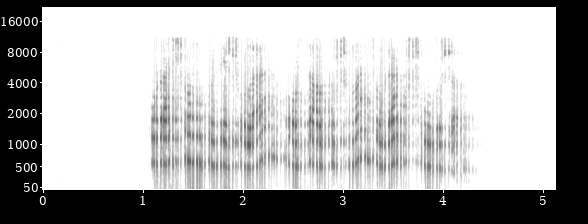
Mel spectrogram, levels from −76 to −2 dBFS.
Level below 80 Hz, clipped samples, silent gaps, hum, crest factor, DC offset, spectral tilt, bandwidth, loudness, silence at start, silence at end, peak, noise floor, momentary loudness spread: -66 dBFS; under 0.1%; none; none; 22 dB; under 0.1%; -0.5 dB/octave; 11.5 kHz; -33 LUFS; 1.1 s; 0.9 s; -14 dBFS; -83 dBFS; 7 LU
